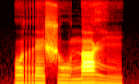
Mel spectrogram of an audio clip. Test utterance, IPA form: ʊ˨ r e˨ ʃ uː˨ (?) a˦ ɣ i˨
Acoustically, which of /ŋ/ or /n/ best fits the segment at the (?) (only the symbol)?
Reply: n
